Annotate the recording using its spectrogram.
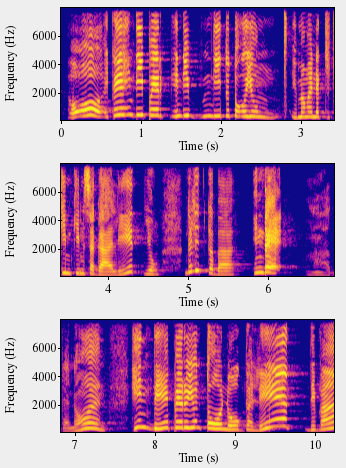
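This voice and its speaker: High, lively woman preacher. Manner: humorous, animated, questions the congregation. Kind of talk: conversational sermon. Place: church service.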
